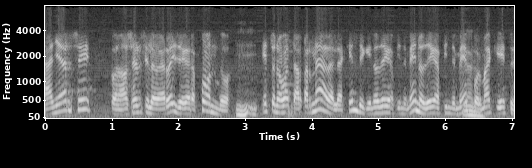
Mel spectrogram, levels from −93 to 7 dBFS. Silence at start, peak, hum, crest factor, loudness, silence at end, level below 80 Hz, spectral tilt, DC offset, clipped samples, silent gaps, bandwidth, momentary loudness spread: 0 s; -2 dBFS; none; 12 dB; -13 LUFS; 0 s; -38 dBFS; -7.5 dB/octave; 0.4%; under 0.1%; none; 8 kHz; 4 LU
